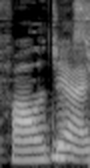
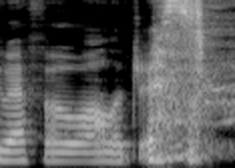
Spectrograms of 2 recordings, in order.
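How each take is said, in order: First: The start blends into one short syllable, 'yoof'. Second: The start is the full word 'UFO' before 'ologist'. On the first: The speaker calls it right. "I think it's ufologist" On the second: The speaker calls it wrong.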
